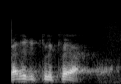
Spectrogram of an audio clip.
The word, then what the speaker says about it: Frédéric Leclercq: Can you please pronounce his name for us? Frédéric Leclercq.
